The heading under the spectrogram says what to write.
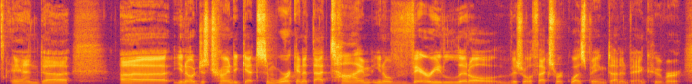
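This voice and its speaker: Fairly even in intonation, a man talks in a normal speaking voice. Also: medium pitch for a man, moderate pace. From eastern Canada. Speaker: visual effects studio owner and film director. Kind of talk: interview conversation.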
